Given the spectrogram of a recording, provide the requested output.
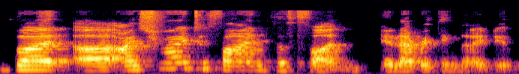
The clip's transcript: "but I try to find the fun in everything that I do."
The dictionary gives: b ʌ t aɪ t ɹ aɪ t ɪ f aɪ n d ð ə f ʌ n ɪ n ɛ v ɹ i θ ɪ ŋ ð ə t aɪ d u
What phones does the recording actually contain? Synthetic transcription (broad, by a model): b ʌ t aɪ t ɹ aɪ t ɪ f aɪ n ð ə f ʌ n ɪ n ɛ v ɹ i θ ɪ ŋ ð ə t aɪ d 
